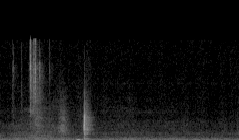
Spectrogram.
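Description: Quiet room tone with a low hum and two faint, brief swishes, a makeup brush being flicked across the skin to lay on contour.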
